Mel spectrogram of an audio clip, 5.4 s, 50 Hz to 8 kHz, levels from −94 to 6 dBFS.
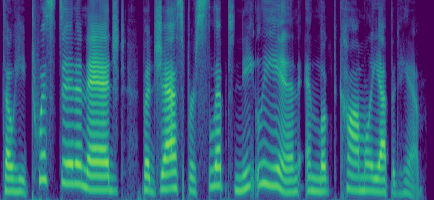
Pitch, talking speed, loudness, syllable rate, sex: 215 Hz, 175 wpm, -20 LUFS, 4.6 syllables/s, female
